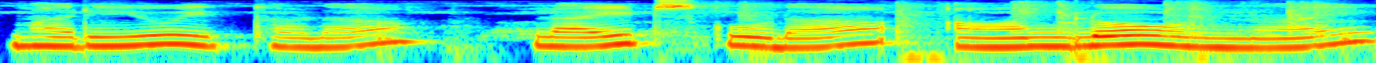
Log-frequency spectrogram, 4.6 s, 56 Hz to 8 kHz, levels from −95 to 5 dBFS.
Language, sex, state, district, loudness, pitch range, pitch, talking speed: Telugu, female, Andhra Pradesh, Sri Satya Sai, -15 LUFS, 210-245 Hz, 220 Hz, 90 wpm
